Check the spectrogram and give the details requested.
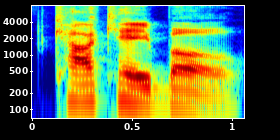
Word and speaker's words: Kakeibo: She published the first Kakeibo, just pronounced Kakeibo, which translates literally to household account book, through a magazine she'd founded called Katei no Tomo, or Friend of the Home.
